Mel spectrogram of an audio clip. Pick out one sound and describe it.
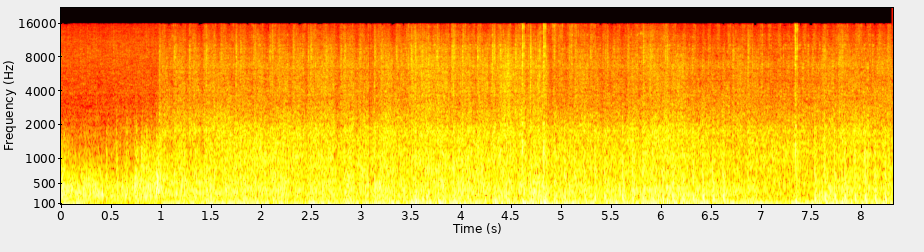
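A cannon fires in rapid bursts.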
